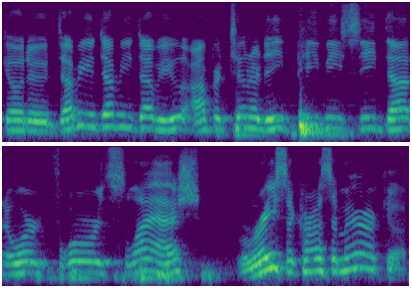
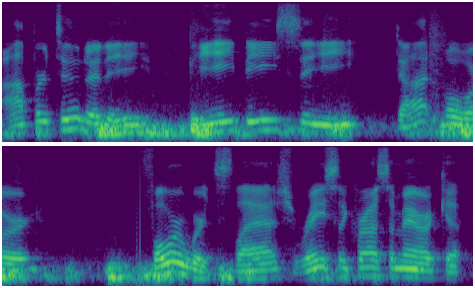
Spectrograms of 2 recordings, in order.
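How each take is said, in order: First: It is said at a normal pace. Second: It is said a little more slowly.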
